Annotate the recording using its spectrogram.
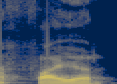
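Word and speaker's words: fire: देखो एफ को क्या पढ़ेंगे? एफ को फ पढ़ेंगे। आई को आ प्लस य पढ़ेंगे। आर को क्या पढ़ेंगे? र पढ़ेंगे। ई साइलेंट होगा। हो जाएगा फायर।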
